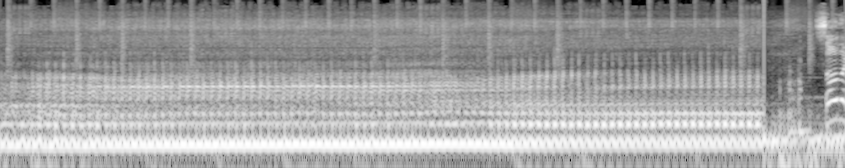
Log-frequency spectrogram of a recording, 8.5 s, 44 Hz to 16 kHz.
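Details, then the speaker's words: Cammed Dodge Charger R/T V8 (CompCams HRT Stage 2, E85, new tune) cold start after two days parked: deep, lumpy rumble settles into a steady, choppy cam idle with no stumbling or misfire. Starts in one go, where it previously took 2–3 attempts. "Naturally it takes a little bit longer to start up on E85, but as you guys know, before it took me like 2 or 3 attempts to get it to start up."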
